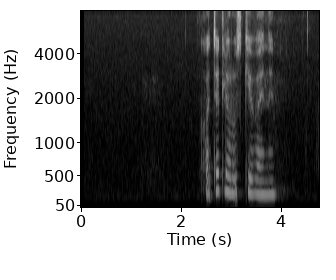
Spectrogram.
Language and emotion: Russian, neutral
